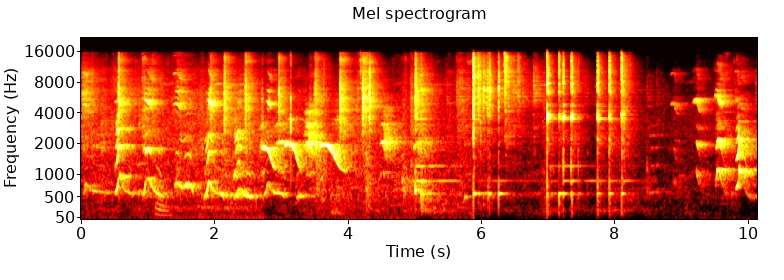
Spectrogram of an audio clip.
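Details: Purebred female Rottweiler in Pleiku, Vietnam, giving a run of falling, whistle-like yelps and whines about once a second, then sharp clicking knocks and brief high yips, with faint music behind.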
